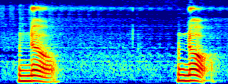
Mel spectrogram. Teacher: Nếu mà no mà falling thì cũng là một cách phủ định, một cách chắc nịch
